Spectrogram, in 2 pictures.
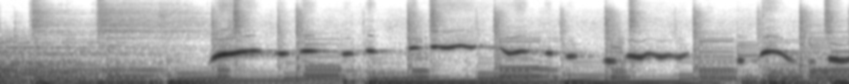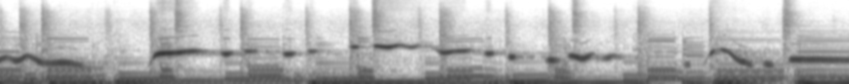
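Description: A person whistles a clear, melodic tune along to a song, in sliding, repeated phrases over steady musical backing with a pulsing beat, sitting up front and fairly loud throughout.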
